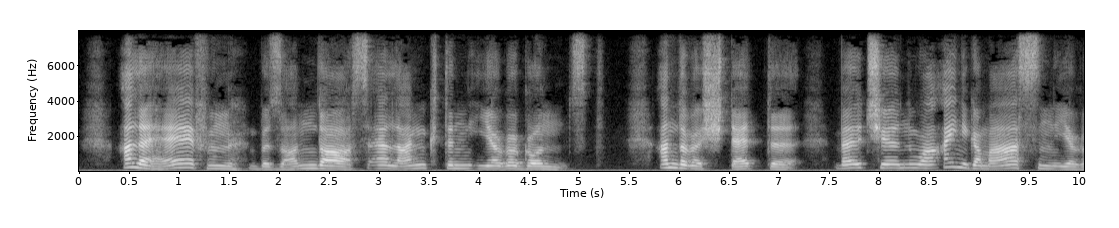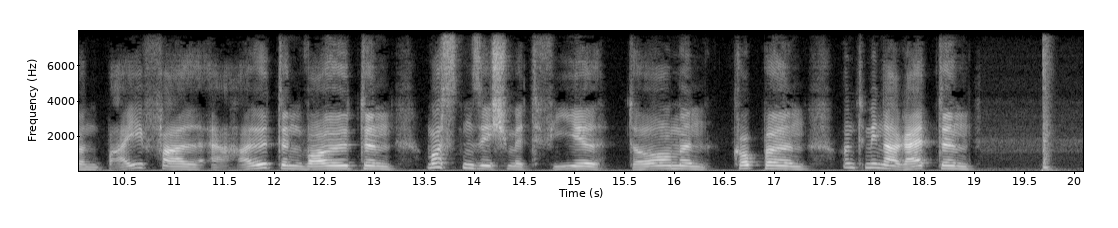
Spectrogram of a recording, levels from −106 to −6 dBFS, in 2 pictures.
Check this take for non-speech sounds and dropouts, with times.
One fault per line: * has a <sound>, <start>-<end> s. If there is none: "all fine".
* has a thud, 19.6-20.0 s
